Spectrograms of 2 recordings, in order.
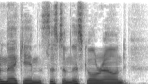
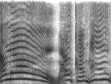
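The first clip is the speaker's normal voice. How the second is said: ridiculous nasal voice, very high and loud; 5 dB louder than usual. Describing a man in online videos, imitating his nasally weird voice. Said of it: "it's just like this nasally, ridiculous thing".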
